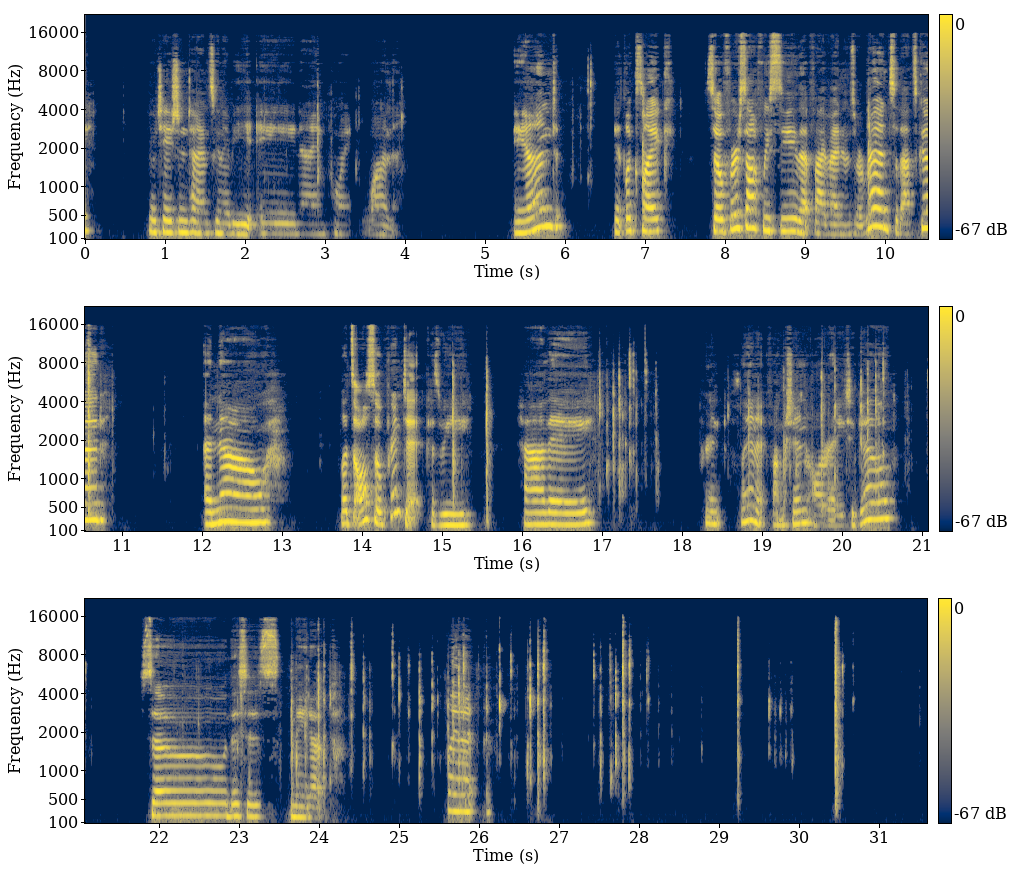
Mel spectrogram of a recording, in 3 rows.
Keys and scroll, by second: 1.7-3.8 typing, 8.7 Up, 9.1 Up, 9.7 Up, 10.5 Return, 11.3-21.1 typing, 23.0-26.1 typing, 27.3-30.3 typing, 30.3 Return.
